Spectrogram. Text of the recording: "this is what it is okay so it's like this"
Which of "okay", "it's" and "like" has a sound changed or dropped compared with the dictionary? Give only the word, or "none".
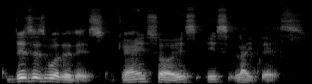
it's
